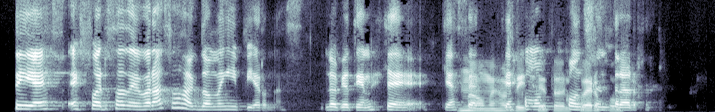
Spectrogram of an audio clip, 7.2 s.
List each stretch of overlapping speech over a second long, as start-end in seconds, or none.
4.5-6.2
